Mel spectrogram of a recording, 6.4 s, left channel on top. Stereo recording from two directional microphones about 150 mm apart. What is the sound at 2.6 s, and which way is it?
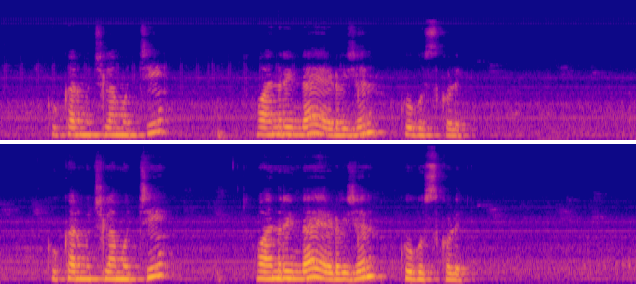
A woman's voice, 90° right.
